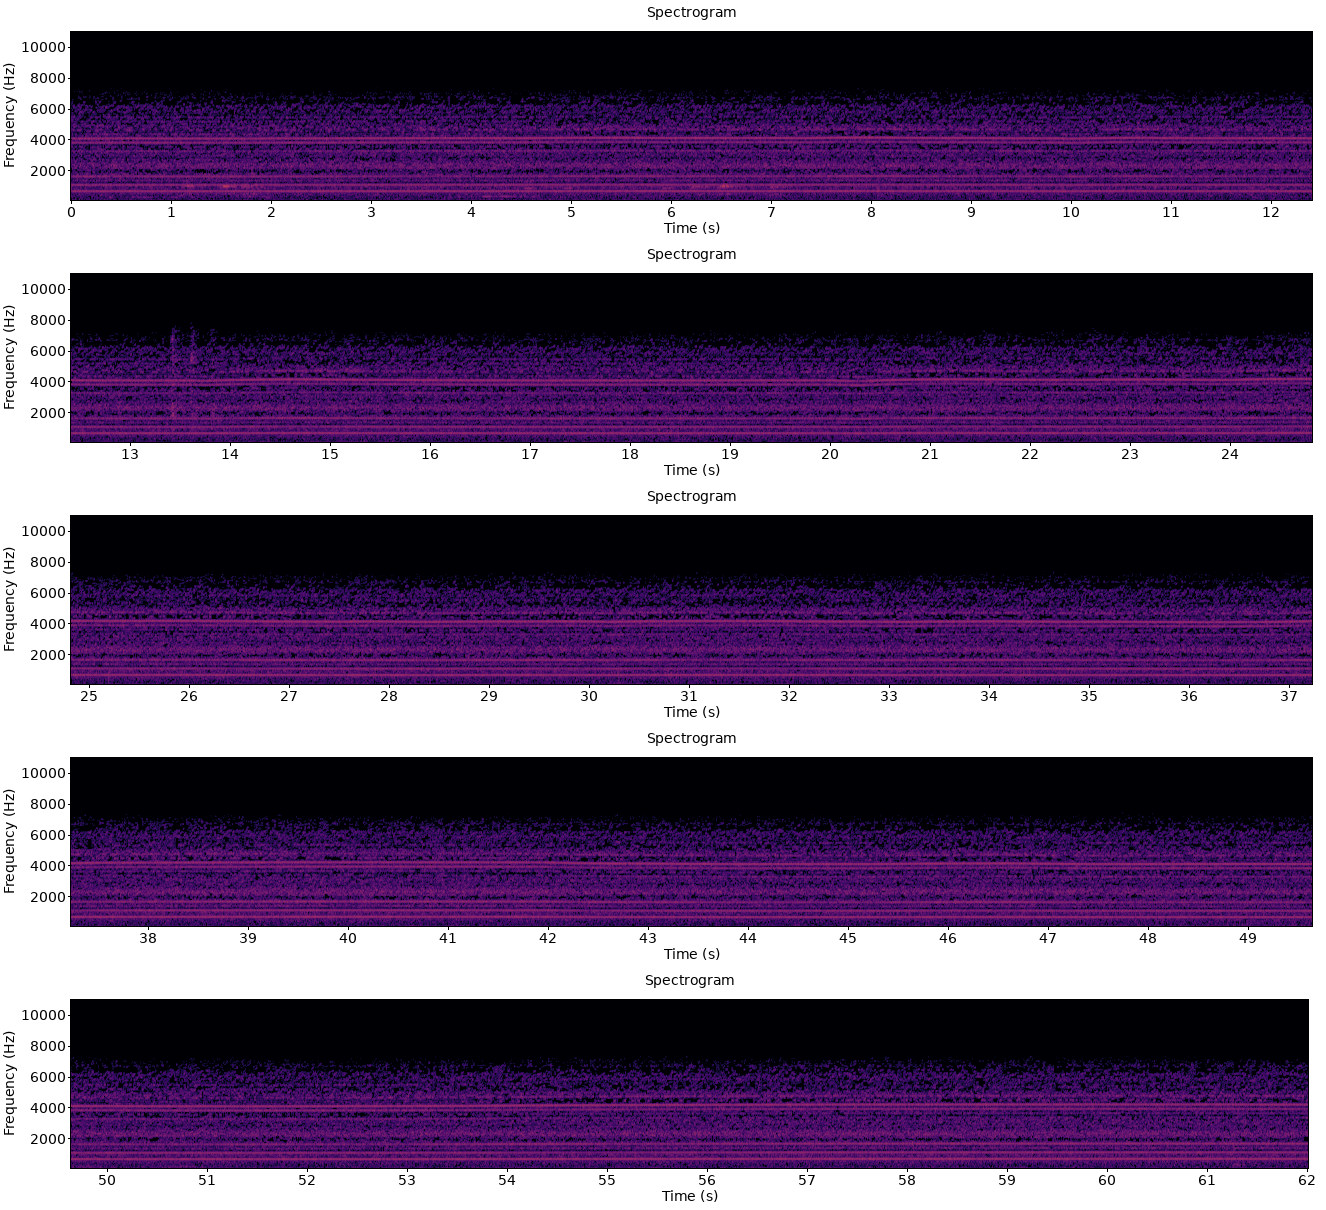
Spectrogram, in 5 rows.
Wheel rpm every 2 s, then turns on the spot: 0, 0, 0, 0, 0, 0, 0, 0, 0, 0, 0, 0, 0, 0, 0, 0, 0, 0, 0, 0, 0, 0, 0, 0, 0, 0, 0, 0, 0, 0, 0.
none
